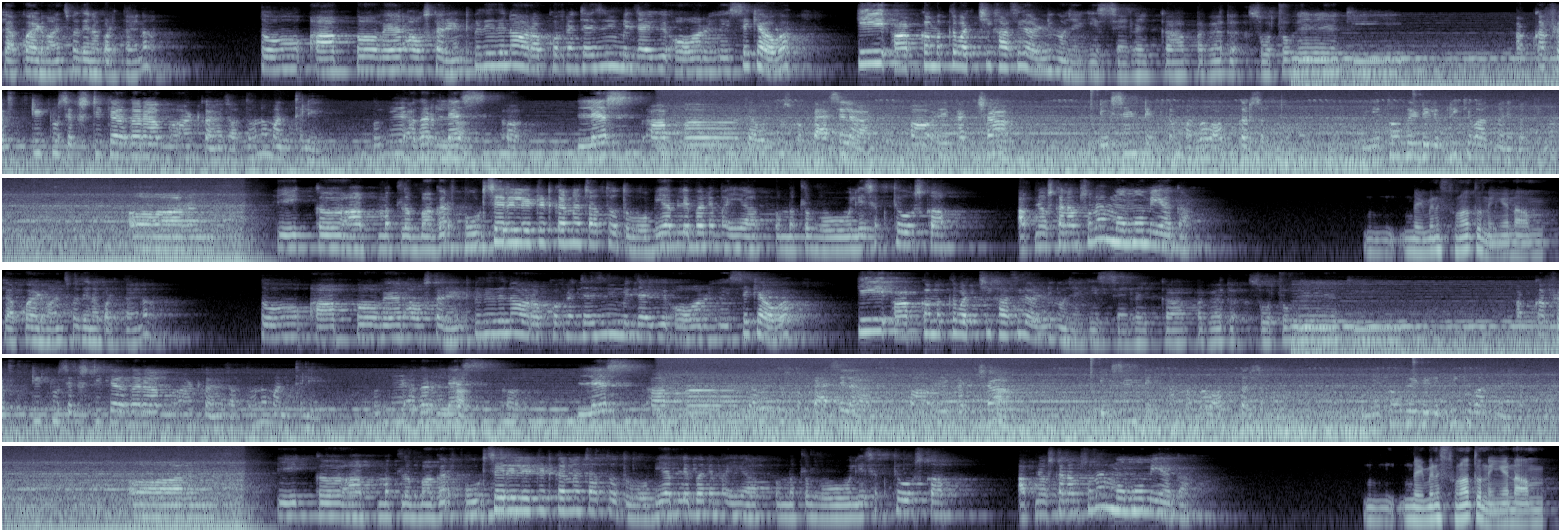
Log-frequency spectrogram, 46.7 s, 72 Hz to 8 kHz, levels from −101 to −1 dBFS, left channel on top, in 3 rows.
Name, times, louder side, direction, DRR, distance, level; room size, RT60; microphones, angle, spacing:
voice 1, 0.0-1.6 2.6-7.9 8.6-14.0 15.1-18.8 19.3-20.8 21.3-25.7 26.4-31.2 32.4-33.5 33.9-40.6 41.3-43.0, left 4 dB, 70° left, 3 dB, 3.0 m, -32 dB
sound 1, 12.9-29.4, right 1 dB, 55° right, 1.7 m, -33 dB
sound 2, 22.1-33.6, equal, 5° right, 3.1 m, -32 dB
sound 3, 23.1-30.4, left 2 dB, 35° left, 2.7 m, -45 dB
voice 2, 44.8-46.6, right 4 dB, 75° right, 14 dB, 1.0 m, -33 dB
27.5 x 25.5 x 6.3 m, 0.84 s
head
